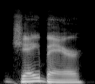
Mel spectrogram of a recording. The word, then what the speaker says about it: JBR: The exchange shopping mall on the base, which is commonly known by the acronym JBR, pronounced J Bear.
